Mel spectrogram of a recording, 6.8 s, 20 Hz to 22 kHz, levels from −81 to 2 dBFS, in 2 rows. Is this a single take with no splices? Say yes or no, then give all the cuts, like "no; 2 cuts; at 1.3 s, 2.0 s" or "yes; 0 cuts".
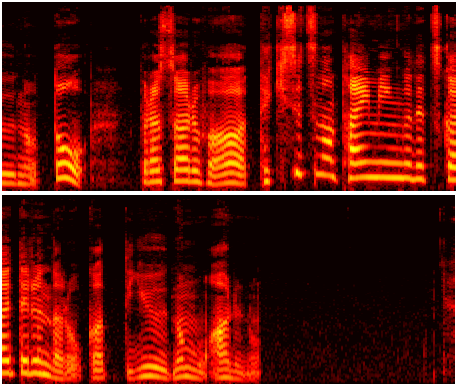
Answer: yes; 0 cuts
